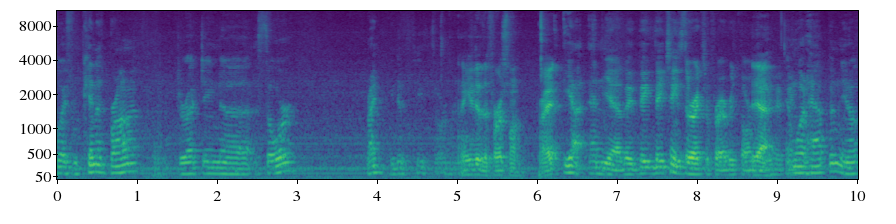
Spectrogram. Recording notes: New microphones, microphones fucking up. We have a new microphone for this episode but unfortunately it was our first time testing out. It's not the best of quality.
